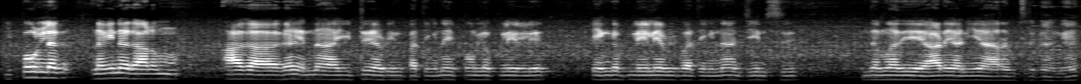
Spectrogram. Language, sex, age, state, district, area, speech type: Tamil, male, 45-60, Tamil Nadu, Thoothukudi, rural, spontaneous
